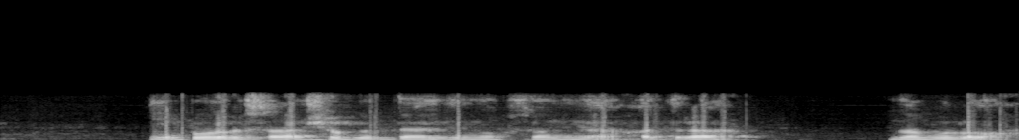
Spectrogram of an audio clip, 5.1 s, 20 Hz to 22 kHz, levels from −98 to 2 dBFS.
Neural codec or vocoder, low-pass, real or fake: vocoder, 22.05 kHz, 80 mel bands, HiFi-GAN; 7.2 kHz; fake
